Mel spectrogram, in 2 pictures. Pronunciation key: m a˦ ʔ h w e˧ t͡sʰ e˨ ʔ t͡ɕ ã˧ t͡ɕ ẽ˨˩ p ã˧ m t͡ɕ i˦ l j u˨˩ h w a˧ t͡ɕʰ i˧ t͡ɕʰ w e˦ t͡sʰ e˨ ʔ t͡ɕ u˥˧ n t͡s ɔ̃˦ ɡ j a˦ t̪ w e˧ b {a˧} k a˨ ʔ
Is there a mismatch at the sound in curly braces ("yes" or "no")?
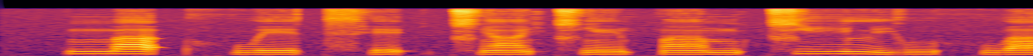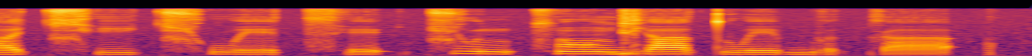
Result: yes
